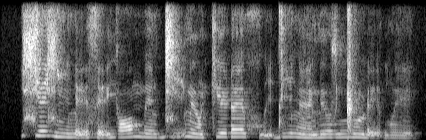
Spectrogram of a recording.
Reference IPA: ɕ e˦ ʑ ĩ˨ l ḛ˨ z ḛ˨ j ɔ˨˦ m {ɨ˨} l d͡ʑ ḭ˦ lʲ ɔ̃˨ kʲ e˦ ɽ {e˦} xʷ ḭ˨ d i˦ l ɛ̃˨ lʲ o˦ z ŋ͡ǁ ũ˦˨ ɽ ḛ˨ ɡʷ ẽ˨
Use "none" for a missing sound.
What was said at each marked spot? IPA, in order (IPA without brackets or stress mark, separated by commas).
e˨, ɛ˦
